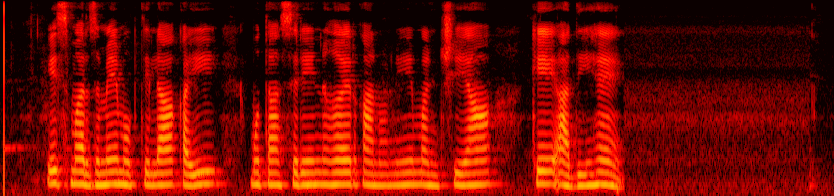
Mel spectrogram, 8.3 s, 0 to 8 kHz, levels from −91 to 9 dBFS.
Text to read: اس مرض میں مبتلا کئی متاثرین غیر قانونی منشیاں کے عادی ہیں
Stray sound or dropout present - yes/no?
no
